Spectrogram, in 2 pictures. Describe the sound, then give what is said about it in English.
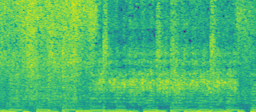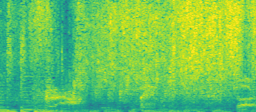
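Water is turned on and runs steadily at a strong, even pour, a continuous rushing hiss with no breaks, fairly loud, with a low rumbling layer underneath. “Are you ready for the water? Yeah. Yes. Turn on slow”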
